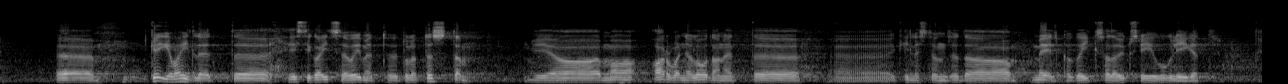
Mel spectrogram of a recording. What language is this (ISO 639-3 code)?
est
